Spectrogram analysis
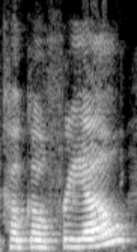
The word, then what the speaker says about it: Coco Freeo: I'm with Coco Freeo. Am I pronouncing that right?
